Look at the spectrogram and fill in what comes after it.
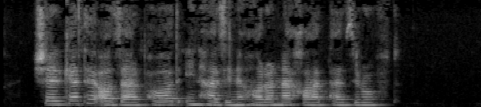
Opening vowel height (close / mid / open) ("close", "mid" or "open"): mid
